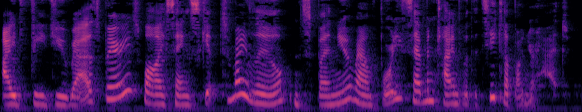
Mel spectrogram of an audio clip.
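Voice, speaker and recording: Reading a children's storybook expressively, a woman voices a patient, playful mother who reassures her child with thoughtful answers. Her mid-range voice is very animated and fairly quick, with a reassuring mood. Slight background noise can be heard.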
